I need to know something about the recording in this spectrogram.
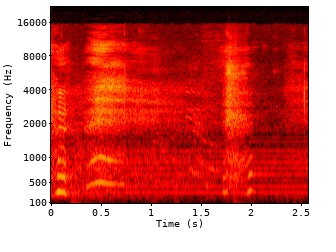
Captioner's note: breathing deeply; chuckling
